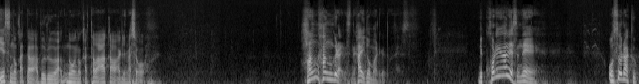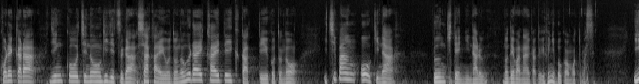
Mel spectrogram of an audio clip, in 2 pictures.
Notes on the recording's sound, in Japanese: FM FESTIVAL 2017 未来授業 明日の日本人たちへ」特別公開授業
